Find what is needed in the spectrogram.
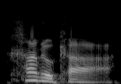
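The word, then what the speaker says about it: חנוכה: Put the word together and you get the holiday, Chanukah, mitsuyan, Chanukah, 2 syllables.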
